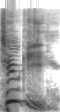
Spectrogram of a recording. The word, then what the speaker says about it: Tooke': It's just Tuki. It's It's Tuki.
